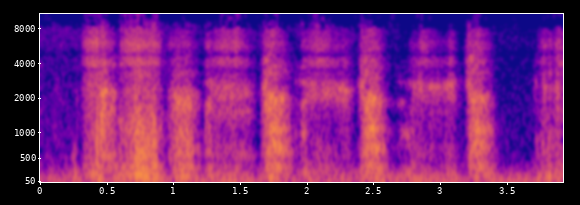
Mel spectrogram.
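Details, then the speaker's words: Kennel cough in an F1B mini goldendoodle puppy, dry heaving repeatedly over about three hours, owner first suspected something stuck in throat: rapid run of harsh, dry, snorting retches. "as you can see he was like dry heaving and at first i thought maybe something was stuck in his throat that was kind of what came to mind first"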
